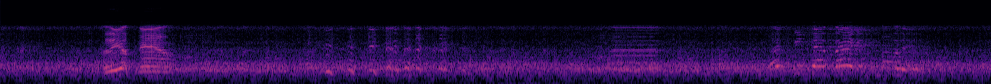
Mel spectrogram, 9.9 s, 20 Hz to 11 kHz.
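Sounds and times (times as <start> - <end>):
rumble and clatter of a busy rail platform: 0.0 - 9.9
speech: 1.0 - 1.9, 3.2 - 5.1
laughter: 3.0 - 5.0
passenger train horn as train departs: 6.0 - 6.7.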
